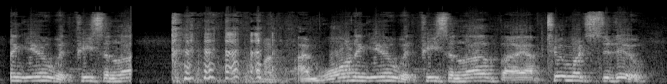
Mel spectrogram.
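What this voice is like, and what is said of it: Liverpool accent, slightly slurred. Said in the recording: “He sounded a little bit drunk in that video... That Liverpool accent... I thought I detected a little bit of a slur.”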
